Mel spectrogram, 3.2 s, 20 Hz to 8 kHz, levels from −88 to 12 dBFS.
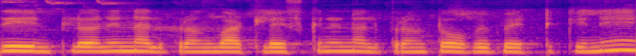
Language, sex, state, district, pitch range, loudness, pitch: Telugu, female, Andhra Pradesh, Chittoor, 185-205 Hz, -16 LUFS, 195 Hz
